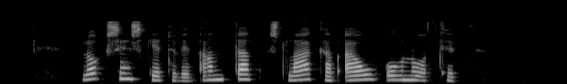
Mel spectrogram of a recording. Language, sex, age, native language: Icelandic, female, 50-59, Icelandic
